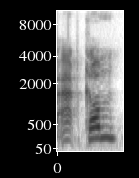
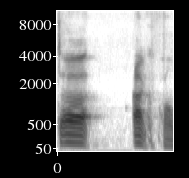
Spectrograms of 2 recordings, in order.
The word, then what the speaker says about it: Akpom: Chupa Chupa Apcom. Choo-choo. Gimli's on you. Wrong one. He's asleep. Gimli. But I do believe it's pronounced Akpom.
